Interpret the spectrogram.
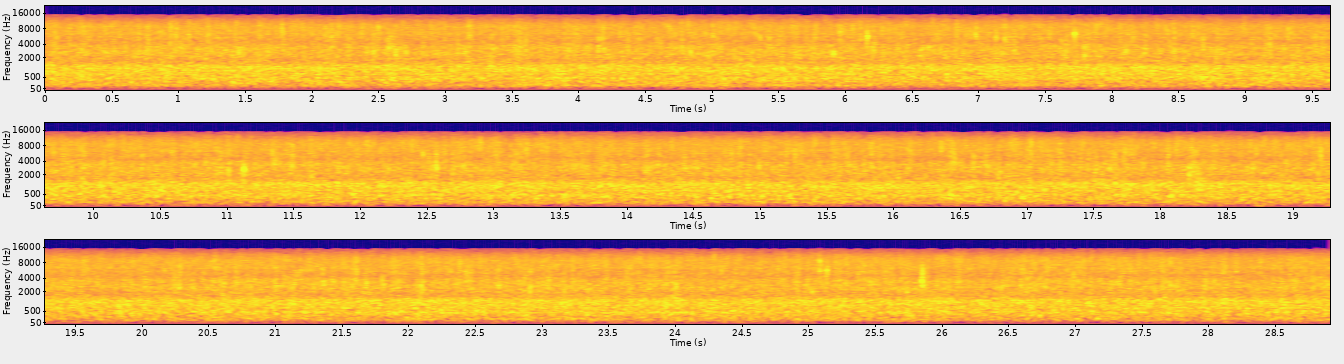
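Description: Steady rain falling on a wet surface: an even hiss of many drops, with a few separate drop ticks standing out now and then.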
